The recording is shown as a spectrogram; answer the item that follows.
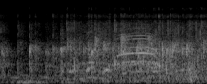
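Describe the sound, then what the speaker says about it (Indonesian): Audience applause rises through a talk setting, steady clapping at moderate level mixed with voices and faint whistle-like tones, lasting the whole short span. "Tepuk tangan"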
